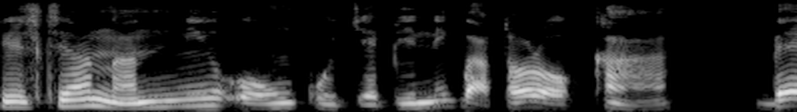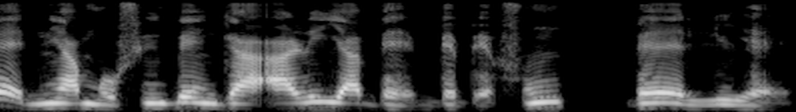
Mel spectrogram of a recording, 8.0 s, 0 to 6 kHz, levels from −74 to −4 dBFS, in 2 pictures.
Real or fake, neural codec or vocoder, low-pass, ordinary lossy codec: real; none; 5.4 kHz; AAC, 48 kbps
